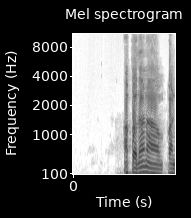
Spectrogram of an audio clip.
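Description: A man's voice: after a near-silent pause of about a second, he speaks in long, drawn-out, wavering vowels.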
